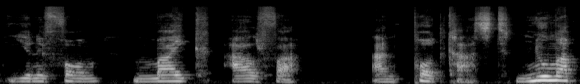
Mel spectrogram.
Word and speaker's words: Pneuma: Mike Alpha and podcast, NUMA podcast as in pneumatic.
